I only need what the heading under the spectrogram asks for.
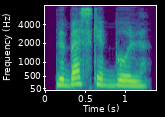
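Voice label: "le basketball", French; deportes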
